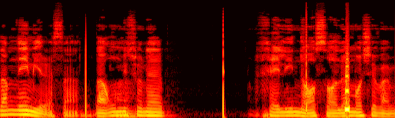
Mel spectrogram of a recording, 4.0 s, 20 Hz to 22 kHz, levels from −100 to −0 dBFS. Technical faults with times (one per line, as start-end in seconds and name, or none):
0.86-0.88 loud pop
2.23-2.25 loud pop
3.06-3.08 loud pop
3.45-3.49 corrupt frame decoded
